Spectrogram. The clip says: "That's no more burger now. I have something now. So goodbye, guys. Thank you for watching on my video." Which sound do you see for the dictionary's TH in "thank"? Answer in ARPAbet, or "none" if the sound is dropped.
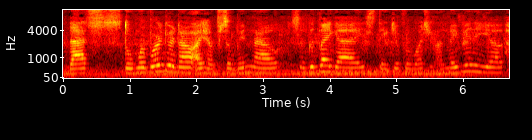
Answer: T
